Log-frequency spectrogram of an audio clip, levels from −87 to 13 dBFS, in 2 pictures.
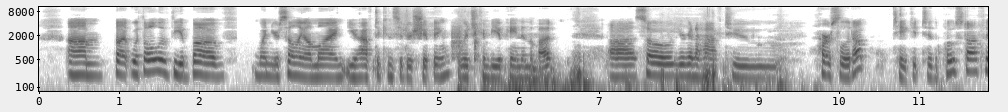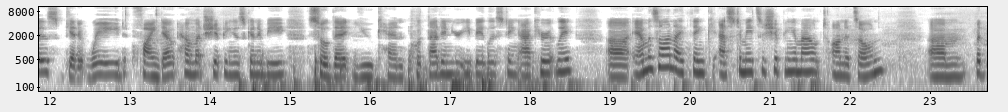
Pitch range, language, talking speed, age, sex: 175-225 Hz, English, 190 wpm, 30-49, female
